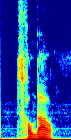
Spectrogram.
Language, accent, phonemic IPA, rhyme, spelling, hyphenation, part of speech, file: Dutch, Netherlands, /sxɑnˈdaːl/, -aːl, schandaal, schan‧daal, noun, Nl-schandaal.ogg
- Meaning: scandal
